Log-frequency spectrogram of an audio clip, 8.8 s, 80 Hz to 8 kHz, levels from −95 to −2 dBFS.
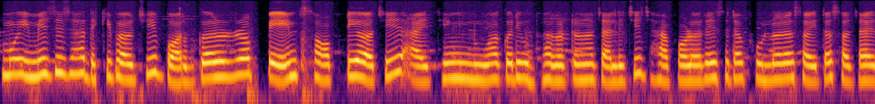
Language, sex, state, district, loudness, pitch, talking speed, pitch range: Odia, female, Odisha, Nuapada, -16 LUFS, 245 Hz, 145 wpm, 225-270 Hz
